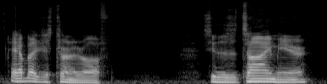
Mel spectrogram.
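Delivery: ordinary talk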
